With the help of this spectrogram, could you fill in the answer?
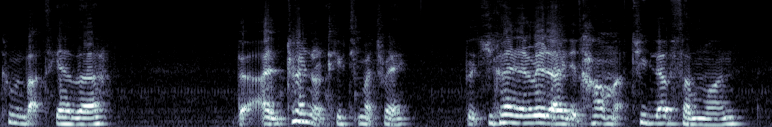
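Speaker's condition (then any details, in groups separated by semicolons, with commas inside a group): Cerebral palsy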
